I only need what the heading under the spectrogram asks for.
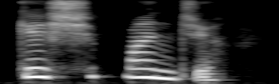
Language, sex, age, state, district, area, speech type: Dogri, female, 18-30, Jammu and Kashmir, Udhampur, rural, spontaneous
